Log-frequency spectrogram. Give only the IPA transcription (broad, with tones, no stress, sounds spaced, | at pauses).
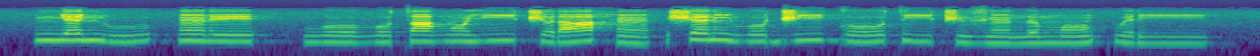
ɲ ɛ˦ ɲ u˨˦ | ɛ̃˧ ɾ e˧ | w oː˨ v o˨ t a˧ v ɔ̃˧ j iː˧ t͡ʃ ə˨ ɾ aː˦ h ɛ̃˨ | ʃ ɛ˦ ɾ ĩ˨ v o˧ d͡ʒ iː˦ ɡ oː˨˦ t iː˧ t͡ʃ ɨ˨ ɣ ɛ̃˨ n ə˧ m ɔ̃˨˦ kʷ e˨ ɾ iː˨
